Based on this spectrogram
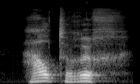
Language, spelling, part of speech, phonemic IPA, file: Dutch, haalt terug, verb, /ˈhalt t(ə)ˈrʏx/, Nl-haalt terug.ogg
- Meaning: inflection of terughalen: 1. second/third-person singular present indicative 2. plural imperative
